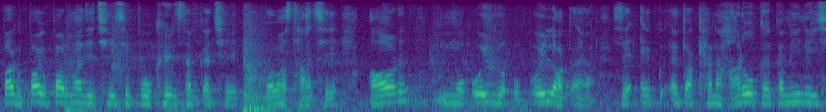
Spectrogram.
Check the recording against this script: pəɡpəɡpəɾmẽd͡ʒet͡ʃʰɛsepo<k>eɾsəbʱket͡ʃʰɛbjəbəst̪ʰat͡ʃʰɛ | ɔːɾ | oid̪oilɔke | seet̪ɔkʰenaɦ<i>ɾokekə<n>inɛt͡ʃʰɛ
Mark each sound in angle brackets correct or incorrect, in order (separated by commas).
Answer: incorrect, incorrect, incorrect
